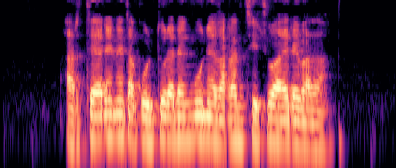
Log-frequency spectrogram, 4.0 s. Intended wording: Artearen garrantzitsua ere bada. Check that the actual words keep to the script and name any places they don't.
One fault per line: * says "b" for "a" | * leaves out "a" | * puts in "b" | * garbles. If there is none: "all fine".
* puts in "eta kulturaren gune"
